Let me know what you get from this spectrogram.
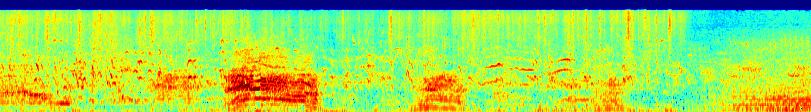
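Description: African wild dogs and spotted hyenas calling as they clash over a kill: a run of rising-and-falling yelping calls, the loudest a long one about two seconds in.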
